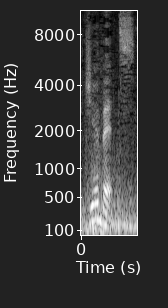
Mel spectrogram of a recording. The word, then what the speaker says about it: gibbets: look favorite had some gibbots left over gibbets what it's pronounced gibbets are you sure yes game capture card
